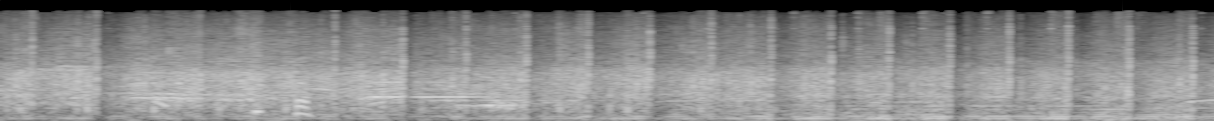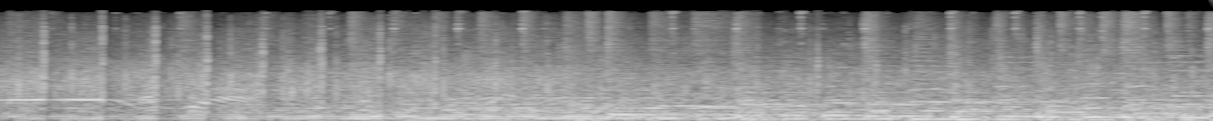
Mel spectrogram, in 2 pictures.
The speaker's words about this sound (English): And as we go, this crowd has been so respectful, so now's your time to cheer and thank everybody here. This is the time to clap. Thank you all for being fantastic.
